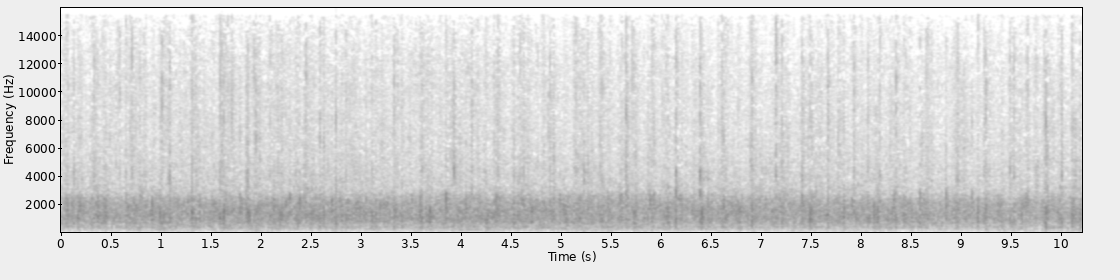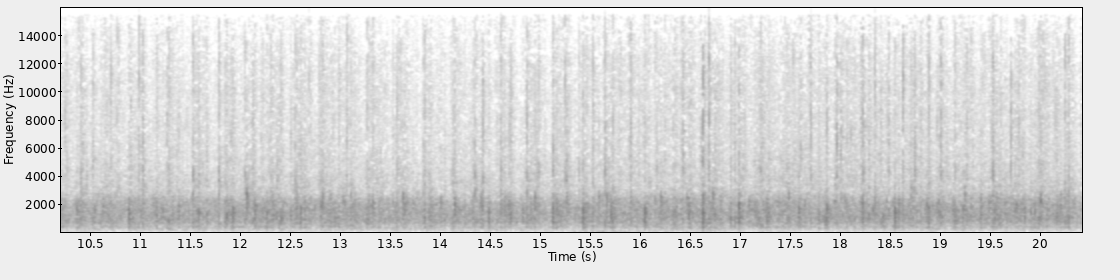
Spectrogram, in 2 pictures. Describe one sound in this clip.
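An audience applauds steadily in a large echoing hall.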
